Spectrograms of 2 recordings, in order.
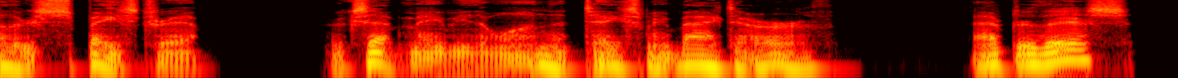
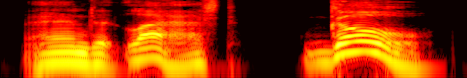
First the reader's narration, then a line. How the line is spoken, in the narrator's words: shouted Jimmy eagerly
